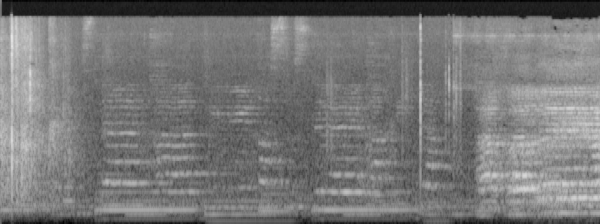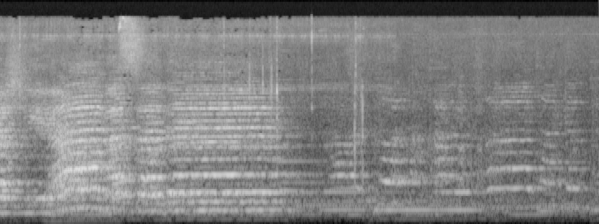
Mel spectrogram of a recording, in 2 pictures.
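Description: Group singing a melody of held notes, swelling into a louder, fuller chorus of many voices about five seconds in and easing off again about nine seconds in.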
